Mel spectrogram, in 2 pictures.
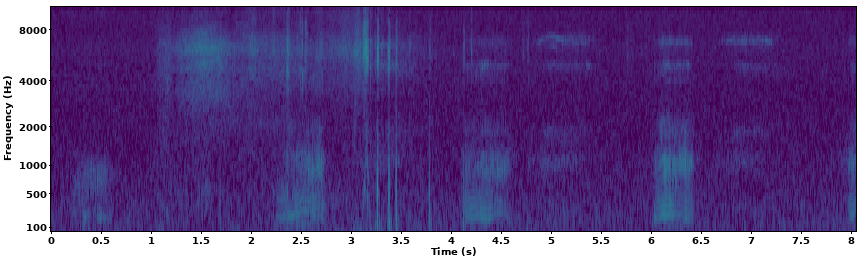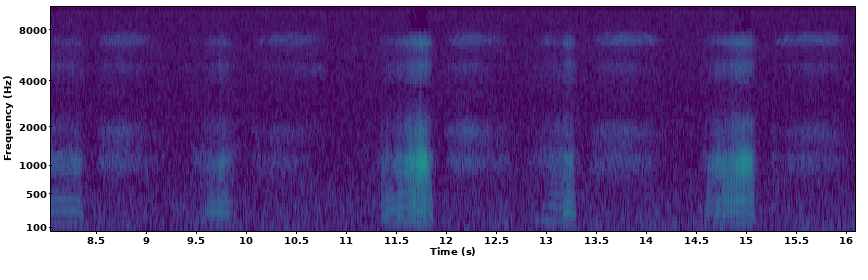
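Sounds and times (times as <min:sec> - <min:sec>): hard rasping snoring: 0:04.1 - 0:05.4, 0:06.0 - 0:07.2, 0:07.9 - 0:09.9, 0:11.3 - 0:12.3, 0:12.9 - 0:13.7, 0:14.6 - 0:15.9.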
